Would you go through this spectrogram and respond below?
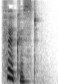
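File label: "focused", British English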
